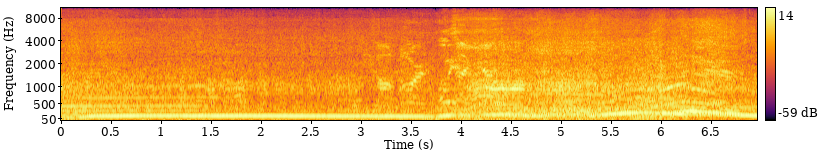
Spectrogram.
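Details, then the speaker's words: Turbo Honda Civic driving; on a downshift to second the foot clipped the brake pedal instead of rev-matching on the gas; steady drone then revs surge sharply and drop back; over-rev from accidental downshift. "basically went to downshift to Second and my foot clipped the corner of the brake pedal instead of rev matching on the gas it clipped the brake first"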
